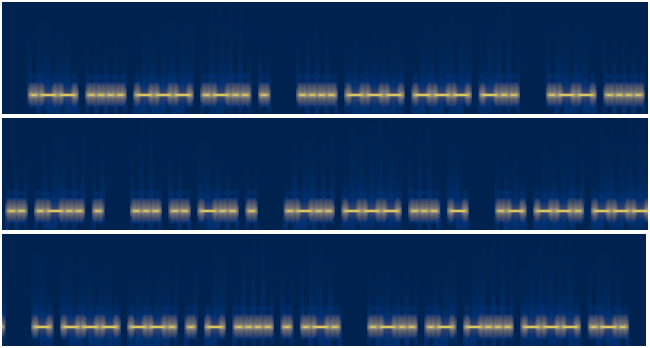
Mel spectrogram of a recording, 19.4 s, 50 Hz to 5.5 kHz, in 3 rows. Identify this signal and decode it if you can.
Morse code, heard as a keyed tone, about 25 wpm, 500 Hz. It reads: WHOLE HOOD WHILE SIDE LOST AGO TOGETHER LABOR
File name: 632 words / 632 Words 25WPM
